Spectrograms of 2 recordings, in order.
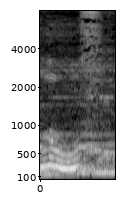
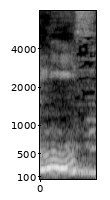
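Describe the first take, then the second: First: The vowel is a plain u sound. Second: The vowel is an i sound, like Ukrainian. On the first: This is the form used in dialects with strong u. "де сильне укання, там кажуть нус" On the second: This is the Verkhovyna form, same as Ukrainian. "є верховинський діалект, де кажуть е, так і по-українськи ніс"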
